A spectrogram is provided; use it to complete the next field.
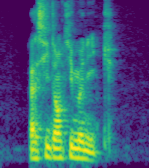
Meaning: antimonic acid
- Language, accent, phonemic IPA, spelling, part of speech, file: French, France, /a.sid ɑ̃.ti.mɔ.nik/, acide antimonique, noun, LL-Q150 (fra)-acide antimonique.wav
